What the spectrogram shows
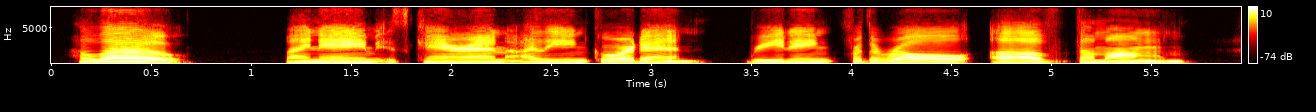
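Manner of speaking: stiff, canned, artificial read-off-the-page delivery. Demonstrating how she once read audition copy early in her career: a stiff, artificial copy read. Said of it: "now I'm going to read copy".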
